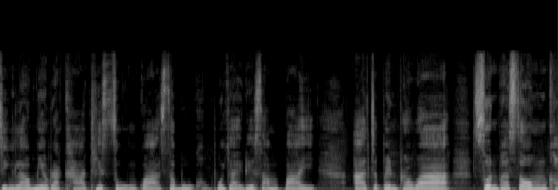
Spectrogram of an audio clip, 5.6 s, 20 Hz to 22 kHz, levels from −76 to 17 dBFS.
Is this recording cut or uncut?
uncut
